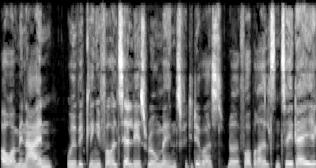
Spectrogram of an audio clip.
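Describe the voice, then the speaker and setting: In a very clean recording with a silent background, a woman of medium pitch talks at a moderate pace and with fairly even intonation. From Denmark. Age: 40s. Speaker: author. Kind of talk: interview. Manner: halting.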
